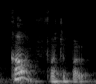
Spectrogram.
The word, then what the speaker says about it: comfortable: Instead of saying, I am comfortable, the stress is at the beginning. I am comfortable.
